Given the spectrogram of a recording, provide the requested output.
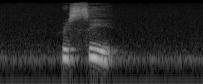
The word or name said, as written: receipt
